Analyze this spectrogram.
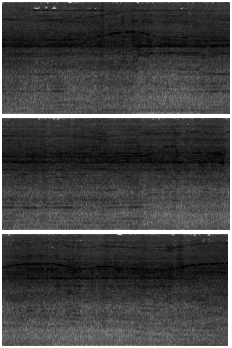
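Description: Angle grinder grinding into a steel motorcycle frame tube, a steady metal-on-abrasive-disc grinding noise. The motor's high whine dips and recovers several times as the disc is pressed into the steel.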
